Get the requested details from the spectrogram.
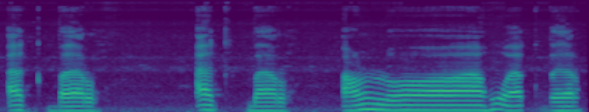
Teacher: کاف کو پتلا پڑھیں گے، را کو پھر موٹا پڑھیں گے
